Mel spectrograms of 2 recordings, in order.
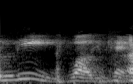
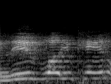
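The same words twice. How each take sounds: First: "Leave" drawn out with a long ee, as in sleeve; stress on leave. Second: "Live" stretched slow with a short i, as in give; stress on live. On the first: Man in chair weighing the other reading, stretching "Leave". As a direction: slowly sound out "Leave while you can" with a long ee. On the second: Man in chair testing what the record says, sounding out "Live". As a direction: slowly sound out "Live while you can" with a short i. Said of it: "Does she say". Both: Shown as a demonstration.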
